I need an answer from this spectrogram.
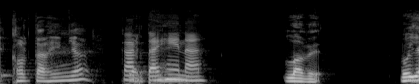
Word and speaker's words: Cartagena: How do you say Cartagena?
